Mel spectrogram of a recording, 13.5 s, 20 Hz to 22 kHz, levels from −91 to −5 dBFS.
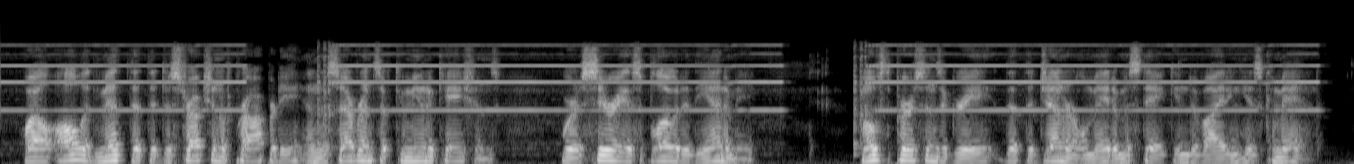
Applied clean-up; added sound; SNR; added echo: none; Bowed string instrument; 11 dB; reverberation time 0.1 s.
